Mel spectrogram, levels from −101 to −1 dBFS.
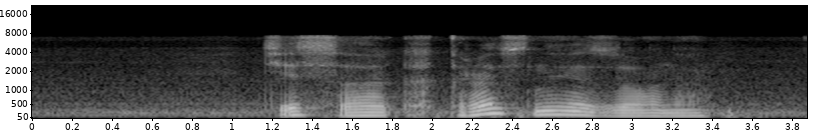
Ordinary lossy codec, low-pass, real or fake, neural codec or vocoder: none; 7.2 kHz; real; none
